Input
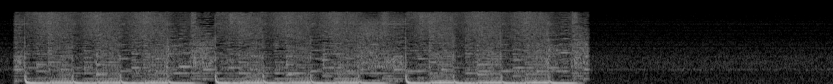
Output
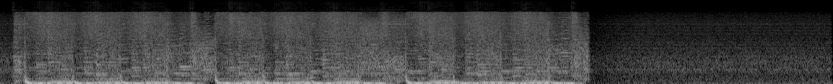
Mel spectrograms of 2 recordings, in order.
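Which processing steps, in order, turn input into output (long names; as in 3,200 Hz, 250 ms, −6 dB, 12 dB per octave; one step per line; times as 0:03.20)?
pitch-shifted copies added −12 semitones −9 dB, −3 semitones −6 dB, +12 semitones −17 dB
multiband upward and downward compressor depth 40%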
